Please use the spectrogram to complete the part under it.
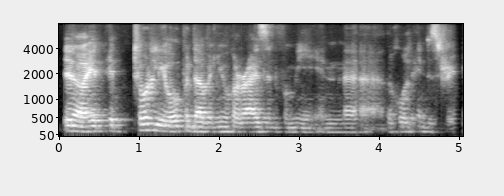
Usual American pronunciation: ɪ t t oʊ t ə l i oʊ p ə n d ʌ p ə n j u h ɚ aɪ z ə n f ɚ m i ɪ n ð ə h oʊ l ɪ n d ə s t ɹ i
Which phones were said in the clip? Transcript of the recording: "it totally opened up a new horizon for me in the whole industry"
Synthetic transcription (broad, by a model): ɪ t t oʊ t ə l i oʊ p ə n d ʌ p ə n j u h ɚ aɪ z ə n f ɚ m i ɪ n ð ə h oʊ l ɪ n d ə s t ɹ i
